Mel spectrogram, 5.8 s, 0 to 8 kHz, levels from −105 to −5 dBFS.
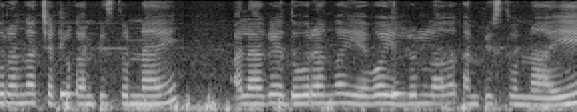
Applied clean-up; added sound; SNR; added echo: none; Cowbell; 7 dB; none.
